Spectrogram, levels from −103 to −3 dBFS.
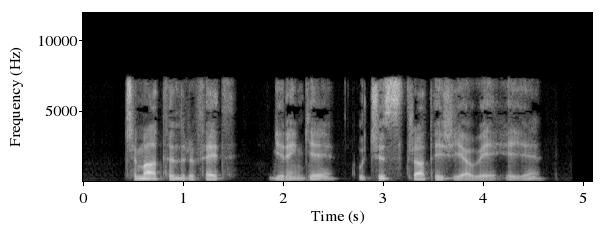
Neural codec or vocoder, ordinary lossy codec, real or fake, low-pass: codec, 16 kHz, 8 kbps, FunCodec, trained on Chinese and English, 25 frames a second; MP3, 48 kbps; fake; 7.2 kHz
